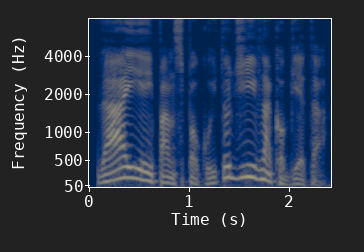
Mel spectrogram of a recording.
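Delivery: ordinary delivery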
